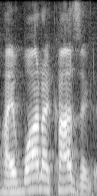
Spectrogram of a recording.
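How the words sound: The middle consonant is a soft w sound. "that's really just how I pronounce it"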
